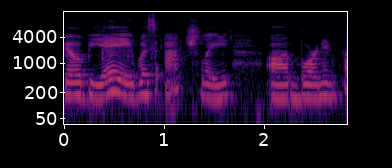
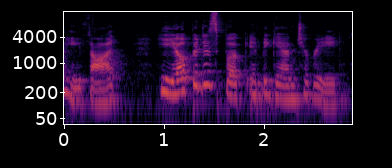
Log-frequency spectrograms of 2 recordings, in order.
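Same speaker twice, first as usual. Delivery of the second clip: plain reading voice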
